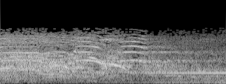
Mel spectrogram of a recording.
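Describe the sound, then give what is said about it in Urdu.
A large crowd shouts Allahu Akbar in unison, answering a Nara-e-Takbeer call at a religious gathering. The chant is loud and sustained, with many voices blending into one roar that eases slightly toward the end. “نعرہ تکبیر.”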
